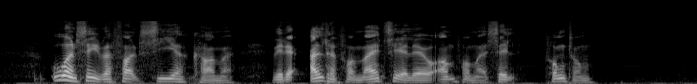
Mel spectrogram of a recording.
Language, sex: Danish, male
